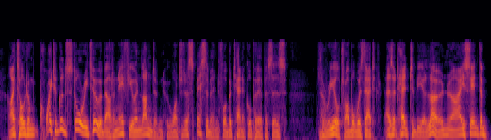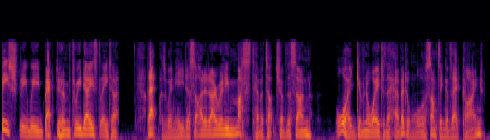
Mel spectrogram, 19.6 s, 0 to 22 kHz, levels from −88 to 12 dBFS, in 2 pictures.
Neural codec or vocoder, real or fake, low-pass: none; real; 7.2 kHz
